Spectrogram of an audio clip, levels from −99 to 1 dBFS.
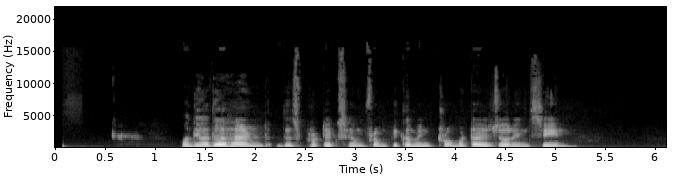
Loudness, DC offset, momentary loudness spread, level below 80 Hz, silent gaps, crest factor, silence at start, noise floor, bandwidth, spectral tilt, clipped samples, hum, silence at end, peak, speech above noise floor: -25 LUFS; under 0.1%; 13 LU; -64 dBFS; none; 20 dB; 1.25 s; -80 dBFS; 11 kHz; -8 dB/octave; under 0.1%; none; 0.95 s; -6 dBFS; 55 dB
